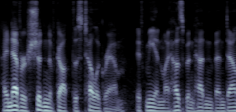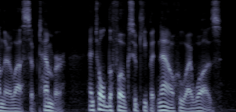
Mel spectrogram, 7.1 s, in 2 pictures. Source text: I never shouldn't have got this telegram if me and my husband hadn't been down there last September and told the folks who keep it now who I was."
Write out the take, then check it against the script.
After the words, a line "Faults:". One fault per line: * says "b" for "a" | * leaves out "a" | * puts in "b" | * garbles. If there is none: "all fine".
I never shouldn't have got this telegram if me and my husband hadn't been down there last September and told the folks who keep it now who I was."
Faults:
all fine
